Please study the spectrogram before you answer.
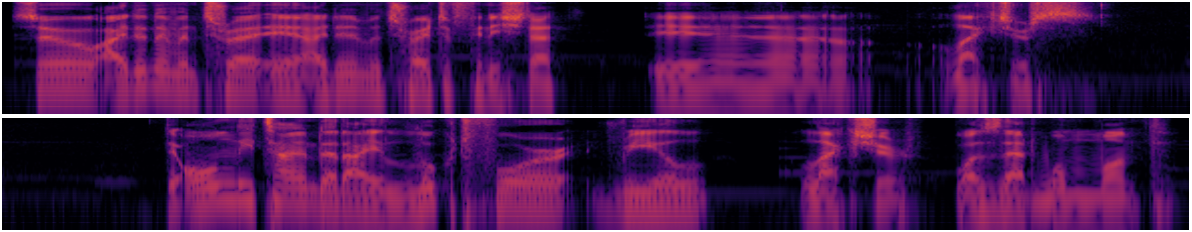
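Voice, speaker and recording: Guy going thru a lesson out loud, slow and halting, keeps fixing himself, mid pitch. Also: lively intonation, smooth, no room sound. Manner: halting, self-correcting, thinking aloud. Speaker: language learner teaching a lesson. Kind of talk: casual screen-share lesson commentary.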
